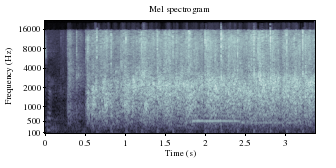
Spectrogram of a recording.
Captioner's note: applause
